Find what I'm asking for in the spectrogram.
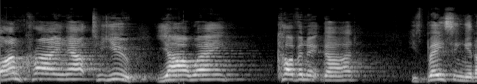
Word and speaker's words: Yahweh: This is Yahweh, or as we sang, sometimes it's pronounced Jehovah. But the Hebrew pronunciation, Yahweh.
